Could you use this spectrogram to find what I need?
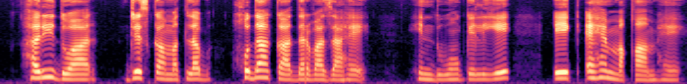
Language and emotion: Urdu, neutral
